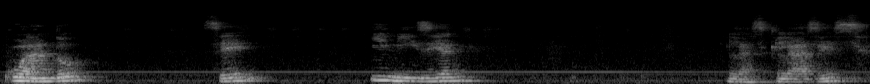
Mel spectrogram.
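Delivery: slow, word by word with long pauses; dictating while writing. Shown as a demonstration. Teacher dictating the question to class while writing, slow and spaced. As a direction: spell it out slowly as you write it on the board. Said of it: "Voy a escribir esta oración".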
